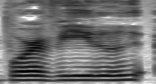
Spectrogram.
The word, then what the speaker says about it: Bourvil: Stars Alain Delon, André Bourvil, that's how you say it, and so on.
